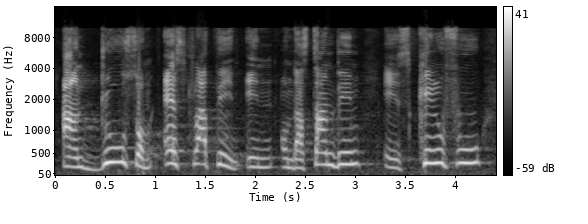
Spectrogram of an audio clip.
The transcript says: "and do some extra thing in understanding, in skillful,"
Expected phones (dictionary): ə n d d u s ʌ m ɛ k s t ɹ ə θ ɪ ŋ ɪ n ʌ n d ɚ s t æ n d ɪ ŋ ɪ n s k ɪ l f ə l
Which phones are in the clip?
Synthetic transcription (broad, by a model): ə n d d u s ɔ m ɛ k s t ɹ ə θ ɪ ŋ ɪ n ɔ n d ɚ s t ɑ n d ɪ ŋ ɪ n s k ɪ l f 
